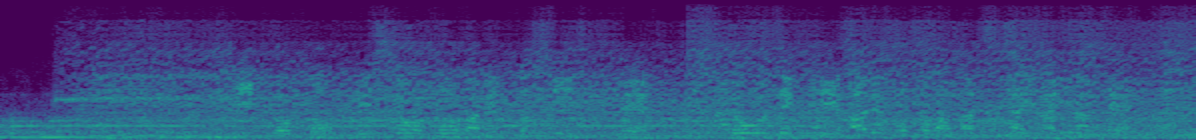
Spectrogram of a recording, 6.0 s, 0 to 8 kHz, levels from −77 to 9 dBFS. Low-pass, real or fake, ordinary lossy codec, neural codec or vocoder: 7.2 kHz; fake; Opus, 16 kbps; vocoder, 44.1 kHz, 128 mel bands, Pupu-Vocoder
